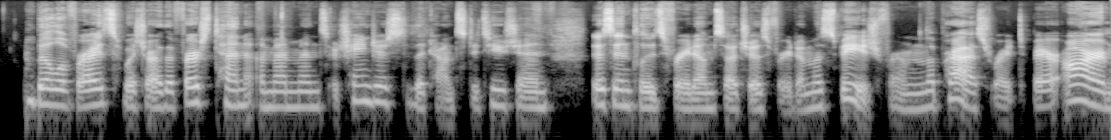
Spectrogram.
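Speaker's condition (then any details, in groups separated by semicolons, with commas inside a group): No condition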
